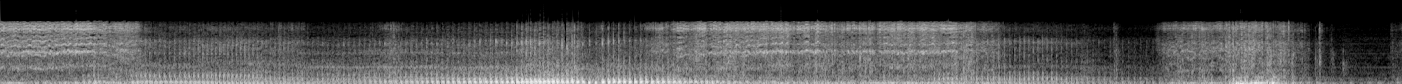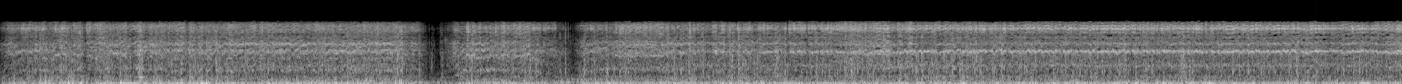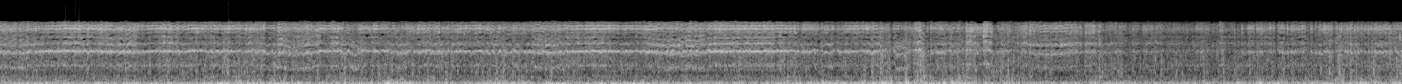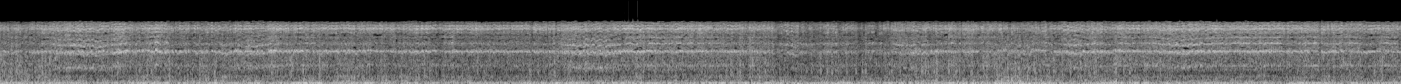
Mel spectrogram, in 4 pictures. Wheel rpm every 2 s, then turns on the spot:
120, 10, 20, 170, 170, 60, 70, 180, 180, 110, 210, 220, 230, 230, 230, 230, 230, 230, 230, 230, 230, 230, 230, 230, 230, 230, 230, 230.
none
